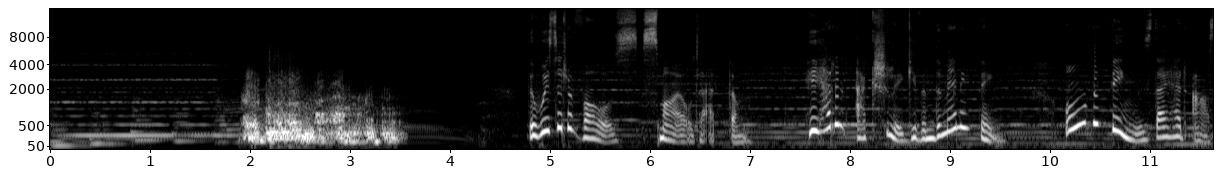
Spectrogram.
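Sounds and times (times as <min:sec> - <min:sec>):
soft sustained music: 0:00.0 - 0:01.9, 0:04.8 - 0:11.6
speech: 0:01.9 - 0:03.6, 0:04.8 - 0:11.6
lion roaring: 0:01.9 - 0:04.4.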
